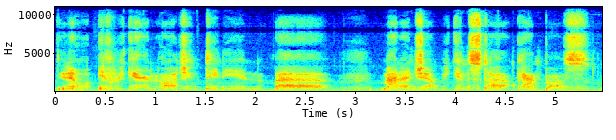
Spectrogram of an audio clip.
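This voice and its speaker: Leaning in near the microphone, this gaming host muses through ASMR commentary in a breathy whisper, slow and tentative. The voice sounds pushed and bright.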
